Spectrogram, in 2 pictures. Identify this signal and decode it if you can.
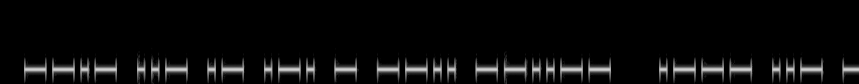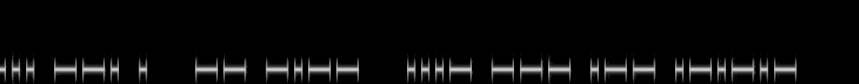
Morse code, heard as a keyed tone, about 17 wpm, 700 Hz. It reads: QUARTZ, JUDGE MY VOW.
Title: Pangram Challenge v2 - 17wpm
